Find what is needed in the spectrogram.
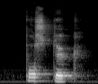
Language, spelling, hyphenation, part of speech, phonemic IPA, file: Dutch, poststuk, post‧stuk, noun, /ˈpɔ(st).stʏk/, Nl-poststuk.ogg
- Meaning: postal article, mail item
